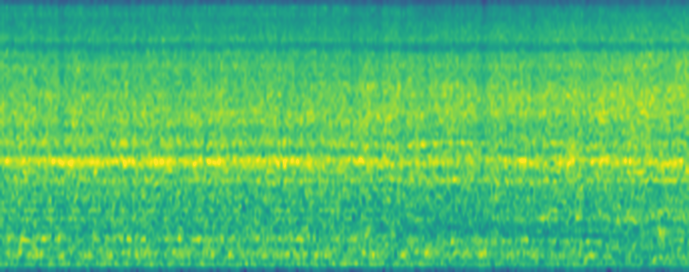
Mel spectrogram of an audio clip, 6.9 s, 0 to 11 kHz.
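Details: 5.3L Gen 3 LM7 LS V8 with 180k miles idling on an engine stand about warmed up, about 94 degrees, with roughly 40 psi oil pressure. Smooth, even low rumble with no ticks, knocks or misses. Normal, healthy warm idle.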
